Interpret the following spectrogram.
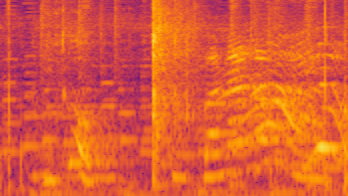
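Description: Young children's voices chattering, with a couple of sharp plastic clicks, one near the start and one about a second in, as a plastic carry case's latch is snapped open.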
